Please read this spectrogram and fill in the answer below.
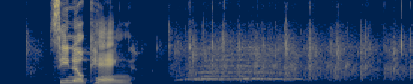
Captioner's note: audience applauds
